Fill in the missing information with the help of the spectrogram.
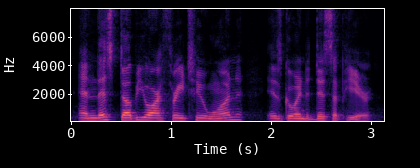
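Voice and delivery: ordinary talk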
